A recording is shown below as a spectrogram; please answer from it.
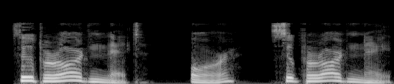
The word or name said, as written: superordinate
